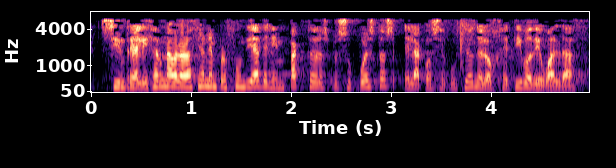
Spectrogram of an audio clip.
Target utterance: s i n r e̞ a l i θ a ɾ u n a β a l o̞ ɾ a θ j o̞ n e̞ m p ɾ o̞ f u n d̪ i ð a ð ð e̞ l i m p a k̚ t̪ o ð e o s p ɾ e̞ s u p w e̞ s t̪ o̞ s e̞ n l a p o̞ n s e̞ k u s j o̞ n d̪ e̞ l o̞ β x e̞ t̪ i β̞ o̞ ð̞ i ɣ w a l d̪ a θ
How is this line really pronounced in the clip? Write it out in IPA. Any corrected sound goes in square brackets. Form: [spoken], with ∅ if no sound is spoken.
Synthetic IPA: s i n r e̞ a l i θ a ɾ u n a β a l o̞ ɾ a θ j o̞ n e̞ m p ɾ o̞ f u n d̪ i ð a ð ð e̞ l i m p a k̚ t̪ o ð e o s p ɾ e̞ s u p w e̞ s t̪ o̞ s e̞ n l a [k] o̞ n s e̞ k u [θ] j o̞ n d̪ e̞ l o̞ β x e̞ t̪ i β̞ o̞ ð̞ i ɣ w a l d̪ a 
